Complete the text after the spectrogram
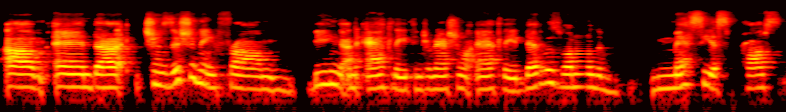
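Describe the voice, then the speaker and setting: A middle-aged woman from Slovenia with a Slovenian accent, answering interview questions in a reflective, conversational way with small restarts and soft laughs. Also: mid-range voice, steady tone, a little slow, slight background noise. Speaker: guest speaker.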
